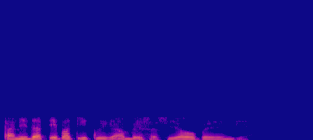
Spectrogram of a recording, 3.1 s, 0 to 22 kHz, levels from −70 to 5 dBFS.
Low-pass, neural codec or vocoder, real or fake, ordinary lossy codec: 3.6 kHz; codec, 16 kHz, 0.4 kbps, LongCat-Audio-Codec; fake; none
